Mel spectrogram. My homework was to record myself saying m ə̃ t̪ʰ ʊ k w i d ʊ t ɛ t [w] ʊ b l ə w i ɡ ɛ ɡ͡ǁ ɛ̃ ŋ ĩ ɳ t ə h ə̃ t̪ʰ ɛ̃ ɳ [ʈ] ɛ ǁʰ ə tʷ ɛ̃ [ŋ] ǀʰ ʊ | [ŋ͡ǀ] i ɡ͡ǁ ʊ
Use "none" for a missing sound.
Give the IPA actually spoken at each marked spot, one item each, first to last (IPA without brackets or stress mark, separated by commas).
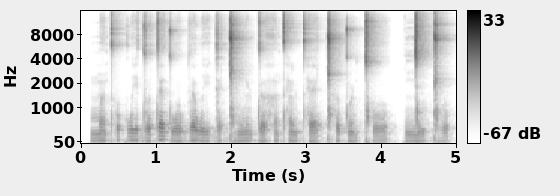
w, t̪ʰ, ɳ, ŋ͡ǀ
